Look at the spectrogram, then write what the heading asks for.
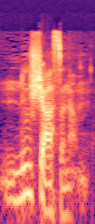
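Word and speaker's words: अनुशासनम्: Then anushasanam, anushasanam, because the word separated, the A is pronounced, but when yoga and the anushasanam come together, the second A is silent, so we sing it nushasanam, because it's a sandhi.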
